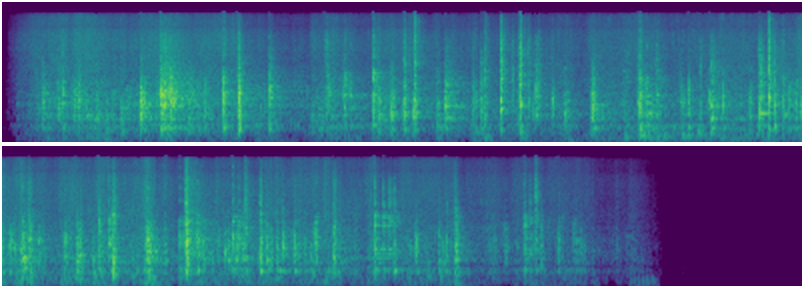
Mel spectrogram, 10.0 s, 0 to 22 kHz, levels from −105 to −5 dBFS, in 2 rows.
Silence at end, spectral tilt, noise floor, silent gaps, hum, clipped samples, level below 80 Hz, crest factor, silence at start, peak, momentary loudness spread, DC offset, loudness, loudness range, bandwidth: 1.35 s; -1 dB/octave; -63 dBFS; none; none; under 0.1%; -72 dBFS; 28 dB; 0.15 s; -6 dBFS; 12 LU; under 0.1%; -34 LUFS; 8 LU; 16.5 kHz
